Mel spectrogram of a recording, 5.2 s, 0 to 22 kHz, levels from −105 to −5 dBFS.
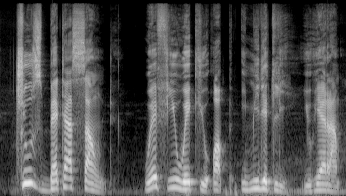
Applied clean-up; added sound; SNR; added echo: none; none; none; none.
